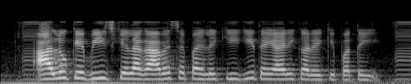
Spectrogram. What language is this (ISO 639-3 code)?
mag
